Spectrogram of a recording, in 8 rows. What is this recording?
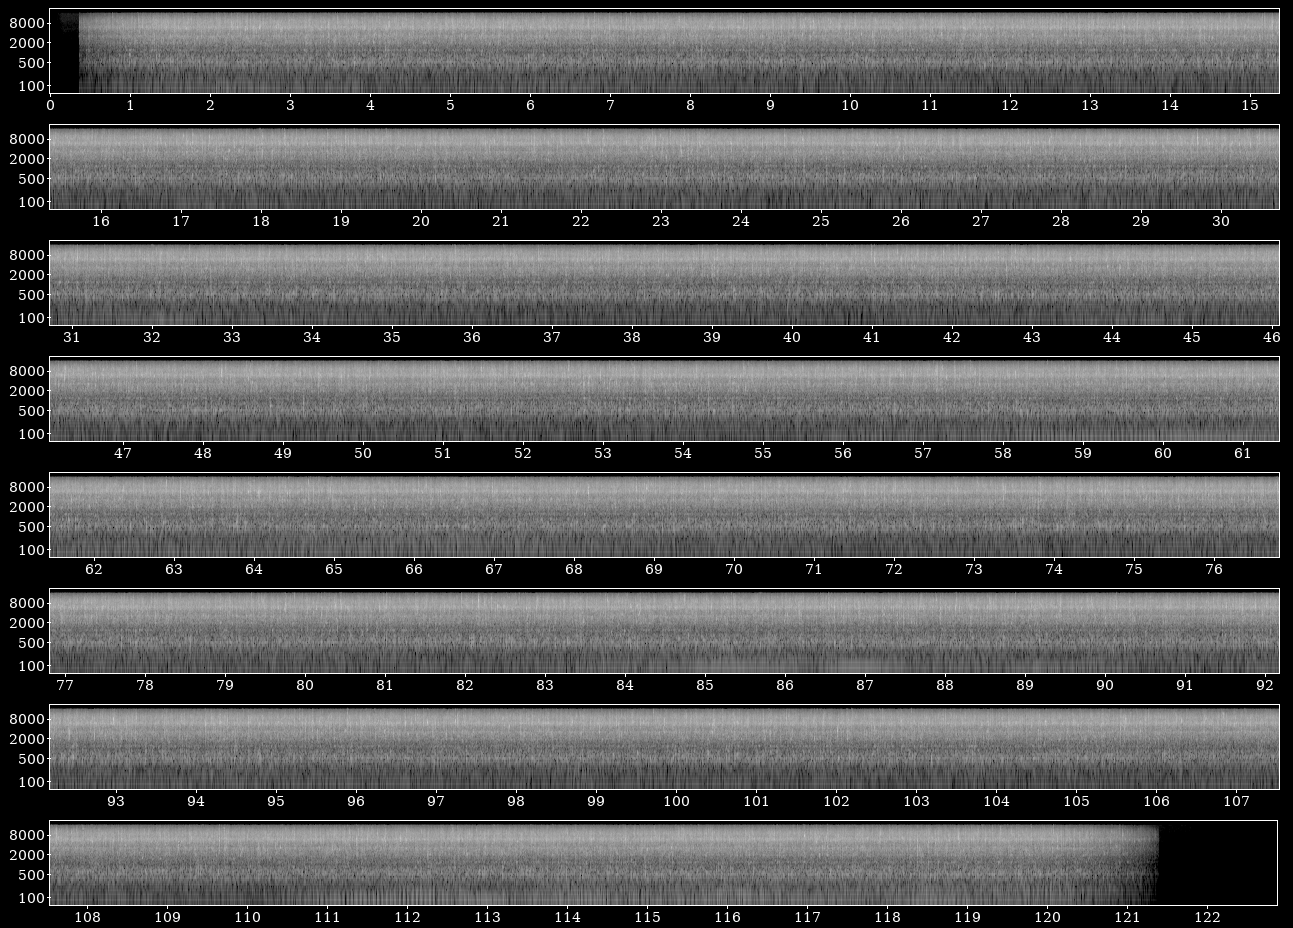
Puro lirisee / Small brook gurgling in the mountains
Pieni puro, lirinää ja lorinaa vuoristossa.
Paikka/Place: Sveitsi / Switzerland
Aika/Date: 01.09.1990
